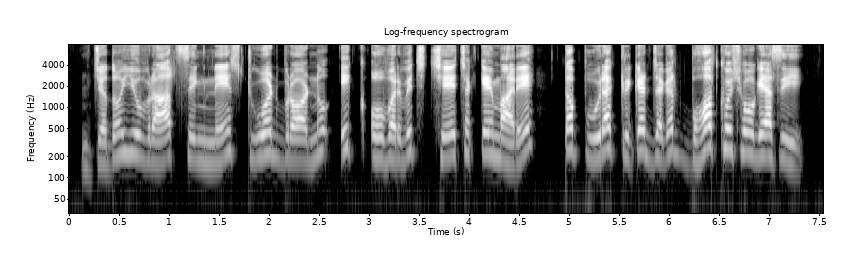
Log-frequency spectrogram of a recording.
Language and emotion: Punjabi, happy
